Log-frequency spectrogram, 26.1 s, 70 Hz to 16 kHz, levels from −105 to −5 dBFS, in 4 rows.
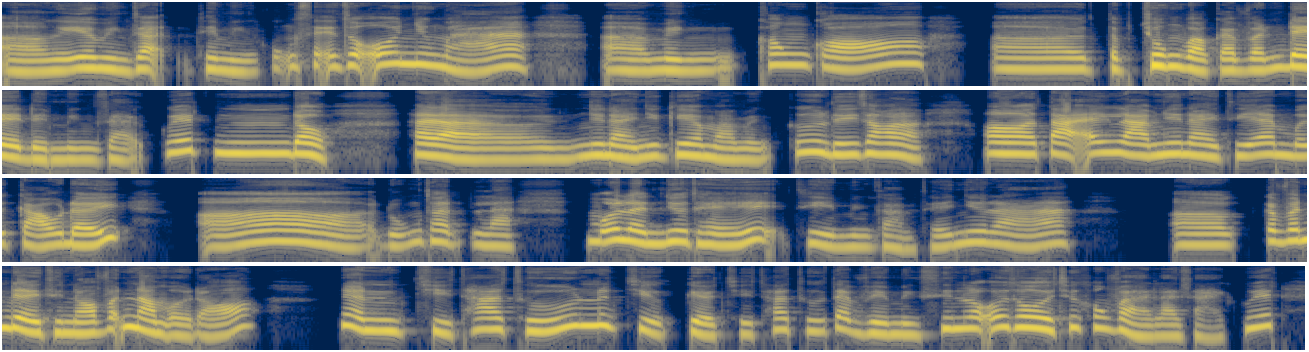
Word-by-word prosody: ờ, 185 -1 -2
người 195 +1 0
yêu 230 +1 +4
mình 215 -3 0
giận 220 +1 0
thì 220 - -2
mình 185 -3 -3
cũng 230 +2 -9
sẽ 250 -1 -4
dỗ. 280 +3 +2
Nhưng 290 -3 +2
mà 230 - -1
á, 245 +2 0 0.3
ờ, 195 -1 -3
mình 195 0 -2
không 280 -1 -1
có, 250 +6 +1 0.3
ờ, 215 0 -2
tập 215 - -2
trung 260 -3 +5
vào 205 -3 +5
cái 200 +1 0
vấn 205 +4 -1
đề 245 -5 +7
để 190 -2 -1
mình 185 0 -5
giải 180 -1 -7
quyết 300 +2 +1 0.5
đâu, 260 -4 +6 0.4
hay 250 -2 +5
là 185 -3 +4 0.2
như 225 +6 -1
này, 215 -4 +2
như 225 - -1
kia 245 +1 +1
mà 195 -4 -1
mình 180 0 -5
cứ 295 0 0
lý 255 -1 +1
do 260 -1 +2
là 220 -5 0 0.3
"Ờ, 270 -1 +5
tại 260 -2 +5
anh 280 +2 +1
làm 245 -3 +3
như 265 +1 +2
này 235 -4 +1
thì 235 0 -2
em 255 -1 0
mới 230 0 -2
cáu 210 -1 0
đấy". 225 +10 +3 0.4
Ờ, 225 -2 +1
đúng 215 +5 -6
thật 265 -4 -3
là 210 -3 -6 0.4
mỗi 275 +2 +3
lần 245 -5 +3
như 270 +1 +2
thế 225 -2 -1
ấy 290 +4 -1
thì 230 -5 -4
mình 190 0 -7
cảm 180 -4 -9
thấy 195 +2 -6
như 255 +3 -2
là 210 -5 -4
á, 230 +3 -3 0.5
ờ, 220 0 -3
cái 275 -1 0
vấn 285 +2 +3
đề 255 -6 +6
thì 220 0 -3
nó 215 0 +2
vẫn 325 +7 +1
nằm 235 -7 +4
ở 185 -2 -3
đó. 190 - -2 0.4
Nên 265 -7 +3
là - - +1
chỉ 225 -5 -4
tha 275 +6 -1
thứ, 265 +4 +1
nó 350 - +4
chỉ, 255 -5 -2 0.2
kiểu, 215 -6 +1
chỉ 200 0 -8
tha 270 +4 -4
thứ, 245 -2 -8
tại 280 -4 -1
vì 210 -1 -1
mình 195 -1 -3
xin 285 0 0
lỗi 290 +2 +1
thôi 300 -3 +5
chứ 305 +5 -4
không 295 -1 -3
phải 205 -9 -1
là 180 0 -6
giải 175 -3 -13
quyết, 320 +4 -1
230 Hz, 230 wpm, -23 LUFS, 205-270 Hz, 0.5 s, đề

